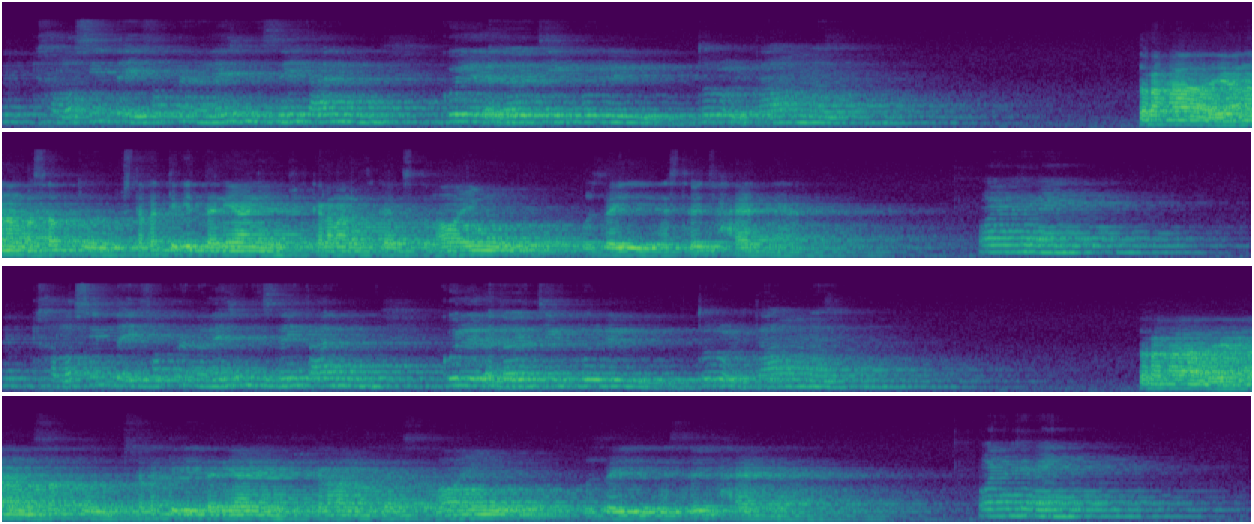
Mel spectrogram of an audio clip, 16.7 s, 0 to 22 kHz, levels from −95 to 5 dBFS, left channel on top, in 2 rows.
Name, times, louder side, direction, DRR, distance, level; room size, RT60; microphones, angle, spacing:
voice 1, 0.2-2.7 2.9-5.6 14.8-15.4, equal, 30° right, -4 dB, 2.3 m, -32 dB
voice 2, 7.6-13.7, left 2 dB, 90° left, 3 dB, 1.2 m, -25 dB
9.5 x 7.4 x 6.9 m, 2.5 s
head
